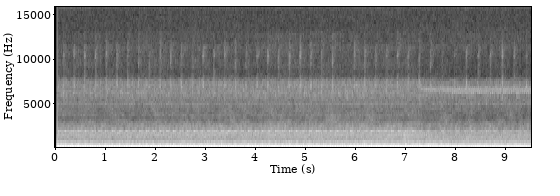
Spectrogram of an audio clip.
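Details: 2016 Hyundai Tucson 1.7 CRDi diesel idling with deep rumble and light steady tick about three per second, more audible after revving; also drops from 3000 to 2500 rpm when revved stationary; cause unknown.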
